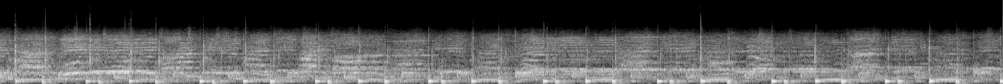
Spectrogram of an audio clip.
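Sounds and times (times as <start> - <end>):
choir singing a hymn: 0.0 - 10.0
steady low beat: 0.0 - 10.0.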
